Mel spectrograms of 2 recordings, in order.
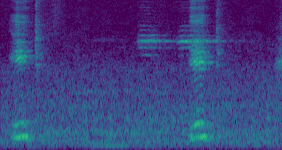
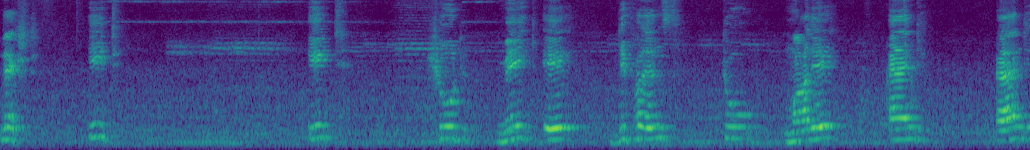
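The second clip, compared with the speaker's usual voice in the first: slow dictation; much slower than usual. Acted. Dictating sentences to a class.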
